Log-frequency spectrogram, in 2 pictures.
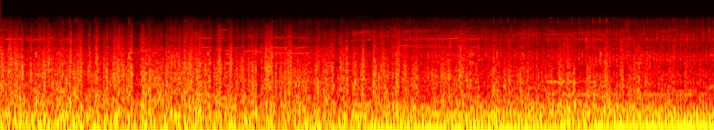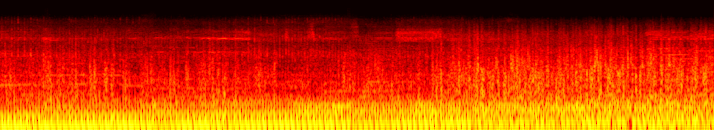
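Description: Motorcycle engine running steadily at cruising speed, a low hum slightly stronger in the middle, with wind buffeting the microphone.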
